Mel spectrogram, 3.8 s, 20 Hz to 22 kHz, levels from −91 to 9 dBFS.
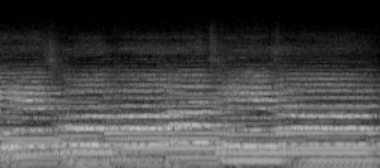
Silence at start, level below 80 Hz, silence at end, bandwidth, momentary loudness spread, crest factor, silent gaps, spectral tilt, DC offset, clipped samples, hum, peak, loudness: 0 s; -46 dBFS; 0 s; 11 kHz; 3 LU; 14 dB; none; -6.5 dB/octave; under 0.1%; under 0.1%; none; -10 dBFS; -22 LUFS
